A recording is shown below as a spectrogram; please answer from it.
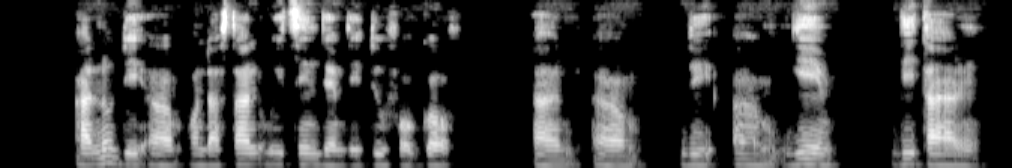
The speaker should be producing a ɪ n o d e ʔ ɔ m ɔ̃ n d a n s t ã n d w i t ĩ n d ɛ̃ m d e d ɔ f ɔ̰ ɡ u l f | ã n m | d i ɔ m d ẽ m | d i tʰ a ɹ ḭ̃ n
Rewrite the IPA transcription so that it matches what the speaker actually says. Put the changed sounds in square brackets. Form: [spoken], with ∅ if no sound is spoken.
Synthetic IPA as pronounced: a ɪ n o d e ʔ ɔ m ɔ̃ n d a [∅] s t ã n d w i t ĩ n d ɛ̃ m d e d [u] f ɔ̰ ɡ [ɔ] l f | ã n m | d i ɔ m [ɡ] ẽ m | d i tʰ a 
